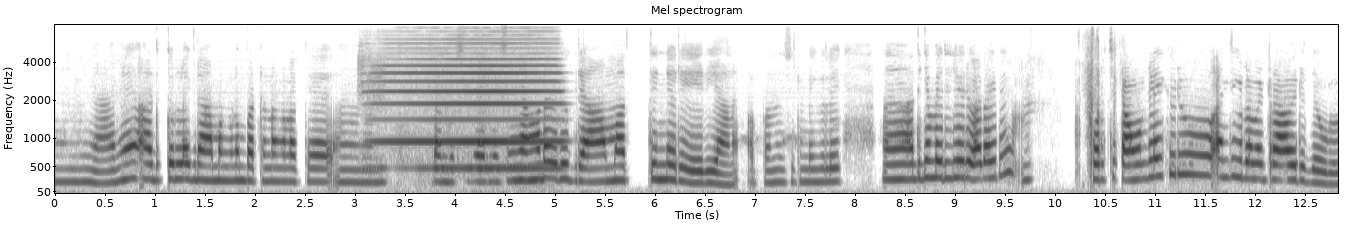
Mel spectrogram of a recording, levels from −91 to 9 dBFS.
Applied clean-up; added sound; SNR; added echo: neural diffusion model UNIVERSE++.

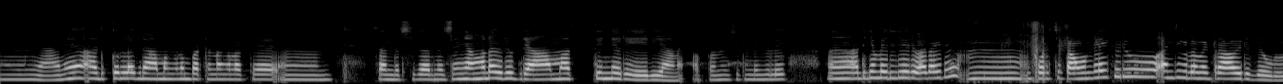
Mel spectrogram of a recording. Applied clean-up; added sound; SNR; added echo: none; none; none; none.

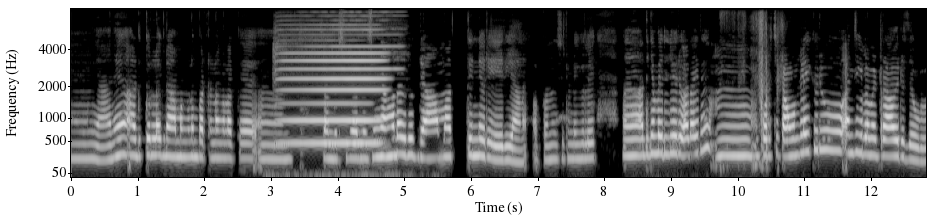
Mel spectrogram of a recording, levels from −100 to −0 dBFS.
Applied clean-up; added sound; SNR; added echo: classical method Wiener filter.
